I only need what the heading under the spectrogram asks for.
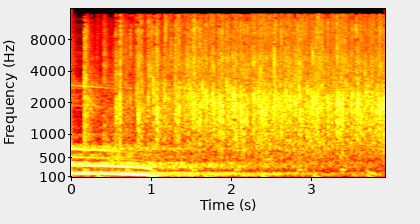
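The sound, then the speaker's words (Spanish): A crowd bursts into sustained, dense, loud applause, with a brief tonal sound fading out in the first second before the clapping continues on its own. “¿Por qué no me dan un aplauso como si estuviera yo dando un discurso político, tú?”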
